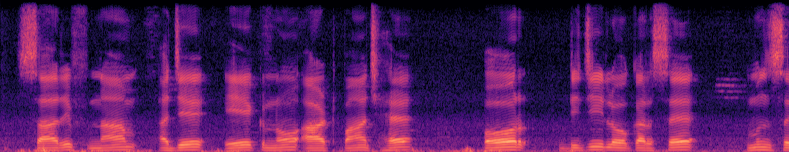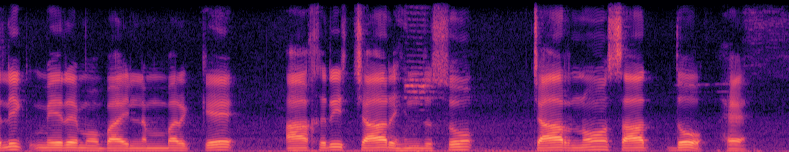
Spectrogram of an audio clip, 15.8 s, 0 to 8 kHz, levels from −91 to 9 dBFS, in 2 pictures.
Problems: background sounds at intervals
